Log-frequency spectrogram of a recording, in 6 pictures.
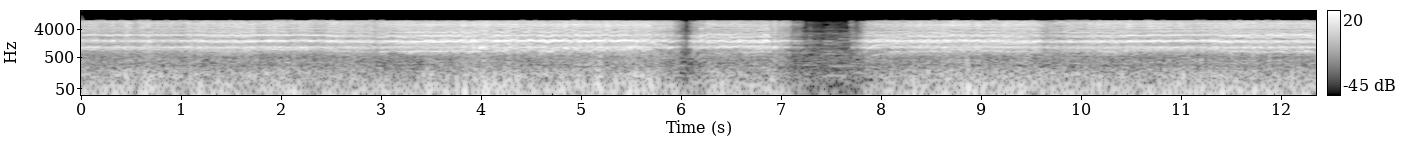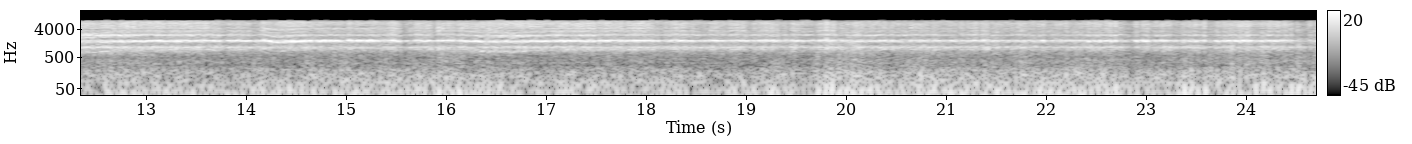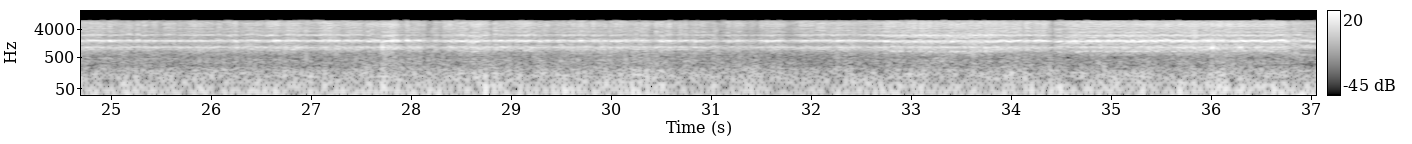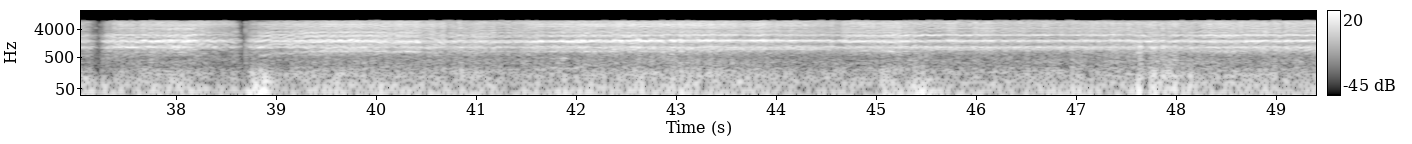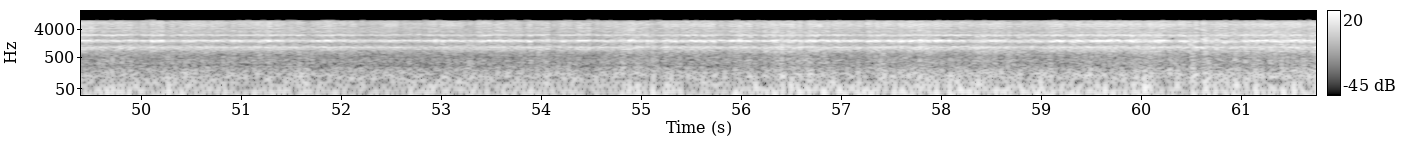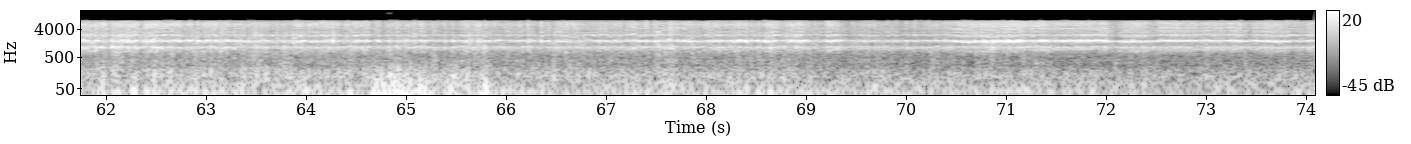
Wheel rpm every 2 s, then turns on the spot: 230, 210, 190, 80, 160, 220, 220, 230, 230, 230, 230, 230, 230, 240, 230, 240, 220, 200, 140, 120, 200, 220, 220, 230, 230, 240, 230, 230, 240, 230, 220, 230, 230, 230, 230, 230, 230.
none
